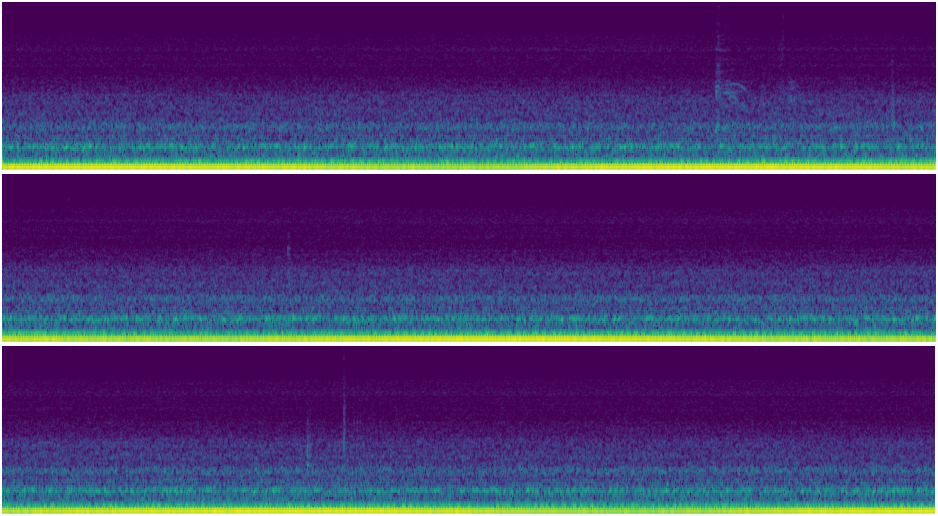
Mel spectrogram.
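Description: An airplane's engines drone steadily from inside the cabin.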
